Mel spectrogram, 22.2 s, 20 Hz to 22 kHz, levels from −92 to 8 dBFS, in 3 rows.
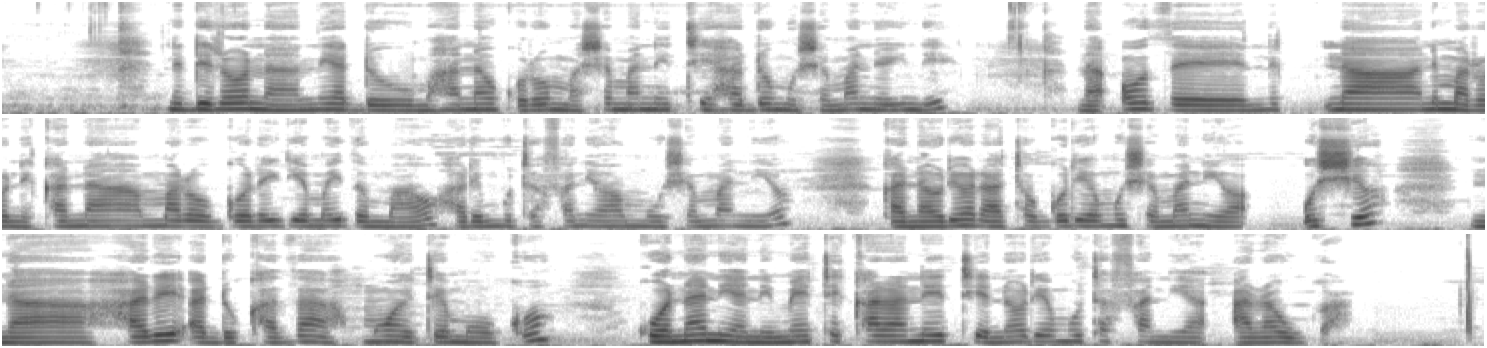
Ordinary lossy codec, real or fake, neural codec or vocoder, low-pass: none; real; none; none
